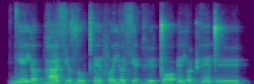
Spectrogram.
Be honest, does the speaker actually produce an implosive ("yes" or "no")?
no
